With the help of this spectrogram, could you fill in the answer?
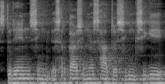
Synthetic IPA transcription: studen | sɐɾkaɾsiŋnɐsatɾɐsiŋsiɡi

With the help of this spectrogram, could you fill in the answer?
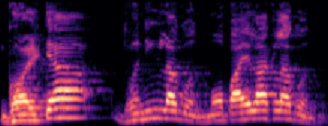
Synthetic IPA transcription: ɡʱɔɭlʈja | d̪ʱʋəniŋɡlaɡuːnmobajlaklaɡuːn

